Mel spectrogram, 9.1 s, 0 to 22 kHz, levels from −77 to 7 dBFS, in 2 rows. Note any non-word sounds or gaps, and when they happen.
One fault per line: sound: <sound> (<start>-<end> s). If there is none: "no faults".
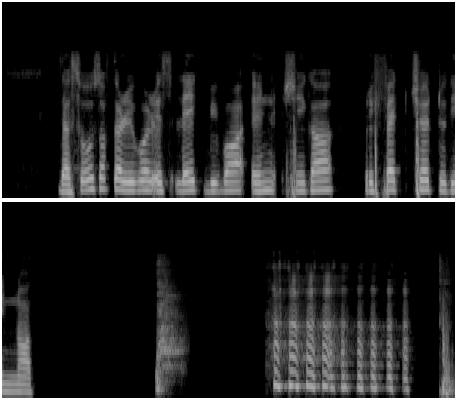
sound: bark (6.0-6.4 s)
sound: laugh (7.2-8.7 s)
